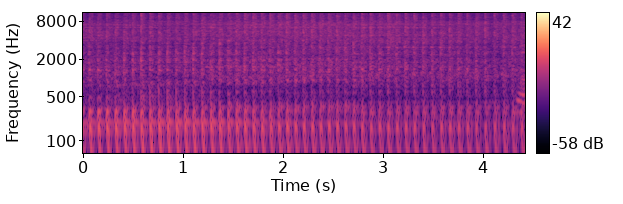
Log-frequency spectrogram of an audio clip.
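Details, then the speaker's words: Honda Foreman 350 4x4 ATV, rusty rattling muffler rebuilt; exhaust still a little on the loud side, sharp crackling single-cylinder bark punching through the gutted core, so another quiet core is added: loud exhaust from gutted muffler. "little on the loud side last ditch we're gonna add another quiet core"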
